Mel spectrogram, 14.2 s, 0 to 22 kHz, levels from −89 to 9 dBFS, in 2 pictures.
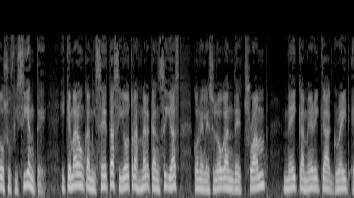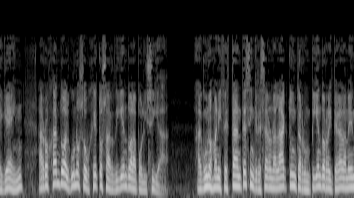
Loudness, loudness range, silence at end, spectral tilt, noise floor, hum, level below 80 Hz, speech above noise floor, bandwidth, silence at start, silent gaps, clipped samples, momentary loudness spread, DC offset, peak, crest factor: -22 LUFS; 2 LU; 0 s; -7 dB/octave; -58 dBFS; none; -56 dBFS; 38 dB; 11.5 kHz; 0 s; none; under 0.1%; 8 LU; under 0.1%; -6 dBFS; 16 dB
